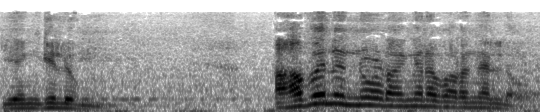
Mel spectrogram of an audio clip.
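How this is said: The stress falls on the word അവൻ. The surprise is about who said it. "അവൻ എന്നുള്ള ഭാഗത്ത് ഞാൻ സ്ട്രെസ് ചെയ്തുകൊണ്ട്"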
